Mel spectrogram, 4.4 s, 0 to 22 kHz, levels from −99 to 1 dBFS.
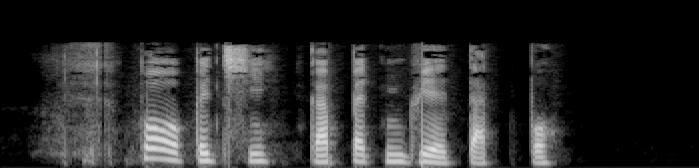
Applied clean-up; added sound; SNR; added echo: none; none; none; none.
